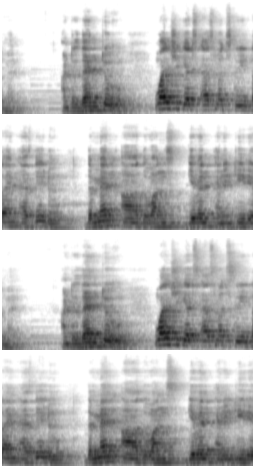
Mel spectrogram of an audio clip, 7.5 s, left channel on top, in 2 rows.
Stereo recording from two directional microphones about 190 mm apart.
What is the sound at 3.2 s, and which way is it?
A man's voice, 40° left (ahead or behind).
